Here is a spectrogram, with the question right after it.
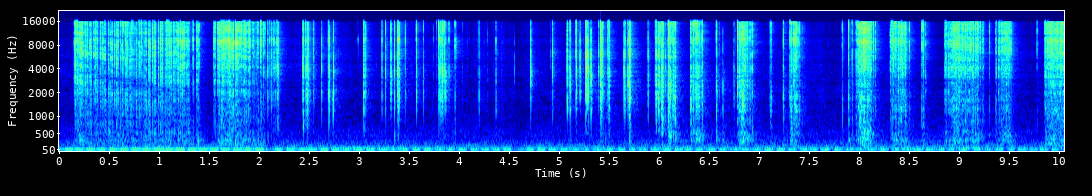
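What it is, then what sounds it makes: Velcro strap being ripped apart. Gloved fingers grip a purple nylon hook-and-loop (velcro) strap crossed over itself and rip the fastened sections apart. Bright, crackling tearing rasps come in repeated bursts of varying length, separated by short pauses, over a faint steady low hum.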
